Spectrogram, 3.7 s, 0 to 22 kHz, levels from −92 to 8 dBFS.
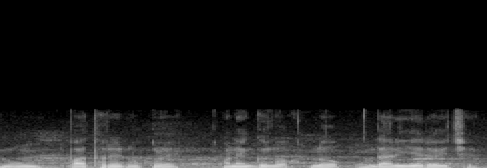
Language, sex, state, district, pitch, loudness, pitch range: Bengali, male, West Bengal, Cooch Behar, 130 Hz, -16 LUFS, 125-135 Hz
